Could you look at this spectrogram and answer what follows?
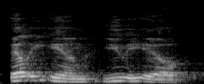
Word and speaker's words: Lemuel: will be marked l pomeroy because he was lemuel lemuel we don't have that name down here very much so i try to say it right but like raphael most people mispronounce it l-e-m-u-e-l lemuel uh pomeroy and it'll have his marking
